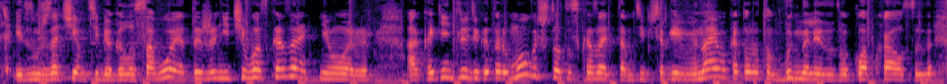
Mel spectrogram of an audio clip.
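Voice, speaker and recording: A woman is talking at a very fast pace. Her pitch variation is ordinary. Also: medium pitch for a woman. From Russia, St Petersburg. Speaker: bar industry event organizer. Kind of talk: casual chat. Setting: remote call.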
